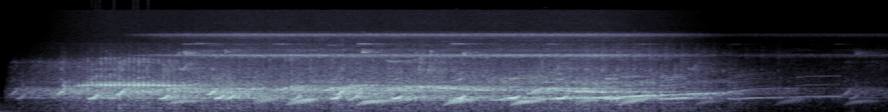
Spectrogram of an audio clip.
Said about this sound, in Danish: Med andre ord, forestil dig en regnskov. For at hjælpe din fantasi lidt på vej, så er her det, vi kalder for en lykulisse.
